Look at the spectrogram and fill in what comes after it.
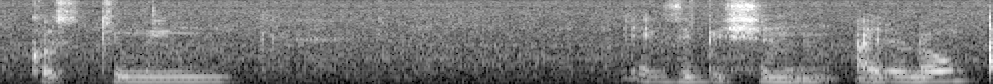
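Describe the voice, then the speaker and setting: Her intonation fairly even, a woman speaks with a Czech accent. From Czech Republic. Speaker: costuming hobbyist vlogger. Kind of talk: casual monologue answering questions. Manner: halting, with fillers.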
